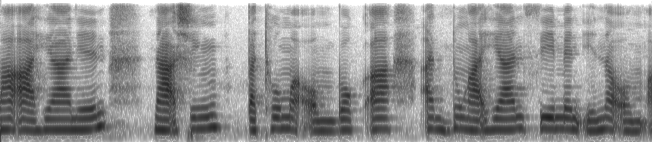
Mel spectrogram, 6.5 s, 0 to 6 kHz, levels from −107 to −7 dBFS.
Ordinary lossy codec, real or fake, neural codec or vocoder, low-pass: none; real; none; 5.4 kHz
